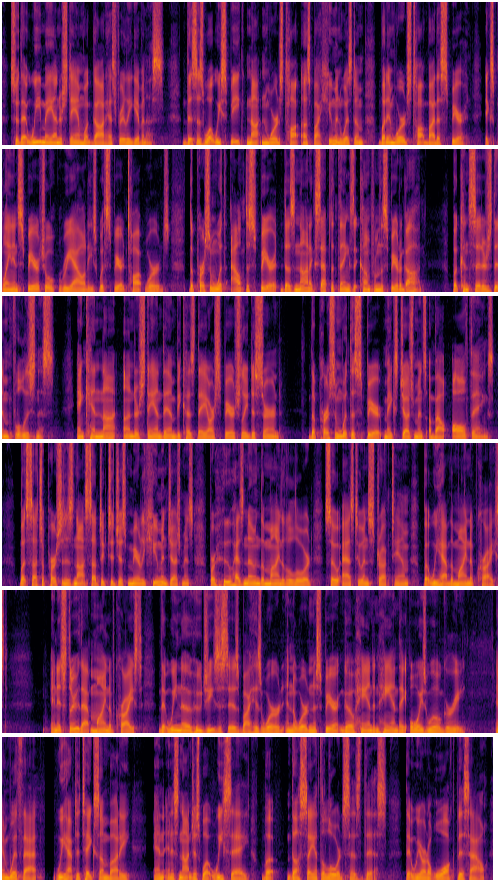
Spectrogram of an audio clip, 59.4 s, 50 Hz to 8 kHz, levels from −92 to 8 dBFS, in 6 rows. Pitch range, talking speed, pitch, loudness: 95-120 Hz, 175 wpm, 105 Hz, -21 LUFS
